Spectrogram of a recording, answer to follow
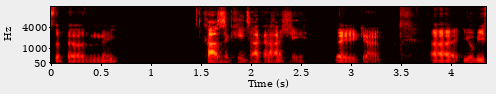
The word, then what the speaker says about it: Kazuki Takahashi: was sad vibes, but rest in peace to Kazuki Takashi." Sorry, I haven't said this out loud before. You guys might pronounce that better than me. Kazuki Takahashi.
